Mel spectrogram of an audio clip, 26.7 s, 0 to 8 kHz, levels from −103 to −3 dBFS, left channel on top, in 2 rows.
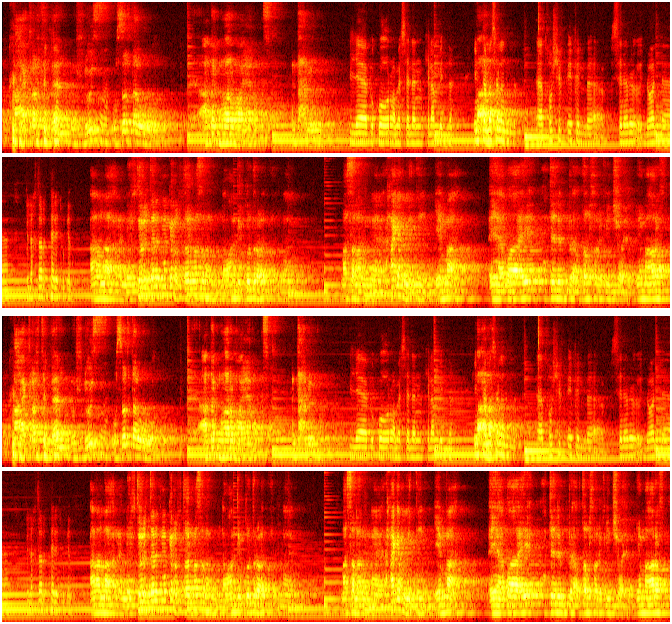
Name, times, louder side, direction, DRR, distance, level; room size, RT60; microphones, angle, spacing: voice 1, 0.2-3.2 3.7-5.5 5.8-6.4 9.4-9.9 15.1-19.3 20.1-22.5 23.1-26.6, right 1 dB, 75° right, 3.5 m, -21 dB
voice 2, 0.8-1.2 1.9-2.2 6.9-9.1 9.4-10.3 10.7-13.5 13.9-14.8, left 2 dB, 25° left, 0.6 m, -26 dB
sound 1, 2.9-8.0 8.6-22.5, right 2 dB, 30° right, 0.6 m, -31 dB
29.0 x 15.5 x 7.3 m
head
